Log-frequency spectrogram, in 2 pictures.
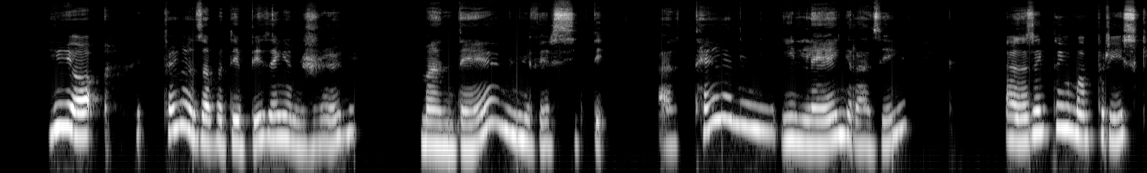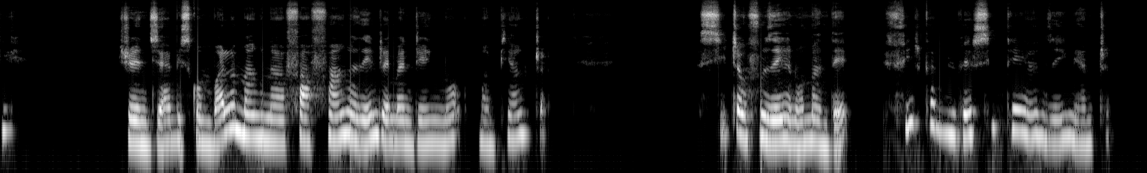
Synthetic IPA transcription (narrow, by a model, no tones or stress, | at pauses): ija | t̪eŋənizavəd̪ebezeɲamiʒøni | mand̪eamuniversit̪e | aɾit̪ʰeŋəniileɲirazeɲi | azazeɲit̪eŋəmamprisi̥kʲi | ʒend͡ʒiabisi̥kʲombaləmaŋinəfafaŋəzeɲzamanɖ͡ʐeɲinomampjaŋaʈ͡ʂə̥ | siʈ͡ʂamfuzeɲanomand̪e | fiɾikamuniversit̪eanizeɲmianiʈ͡ʂə̥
